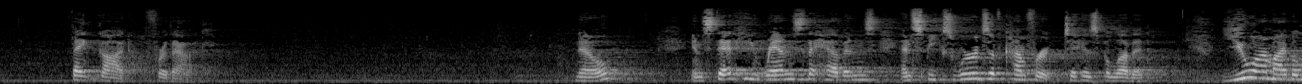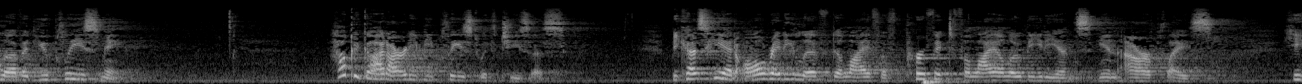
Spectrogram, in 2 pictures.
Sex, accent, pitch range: female, American, 150-200 Hz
